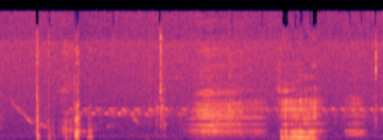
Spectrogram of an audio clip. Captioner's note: Lucky chuckles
